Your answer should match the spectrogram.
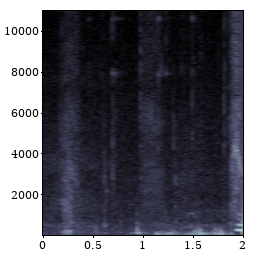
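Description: Small dog being petted and jostled on a rug, with soft snuffling and scuffling, and low bumps from the hand-held camera being knocked about in the second half.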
